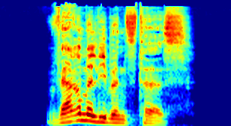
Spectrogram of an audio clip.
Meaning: strong/mixed nominative/accusative neuter singular superlative degree of wärmeliebend
- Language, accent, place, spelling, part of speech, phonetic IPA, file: German, Germany, Berlin, wärmeliebendstes, adjective, [ˈvɛʁməˌliːbn̩t͡stəs], De-wärmeliebendstes.ogg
